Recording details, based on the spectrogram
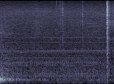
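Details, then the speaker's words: BCH (BCH/Shakti) DOL three-phase starter contactor, energized after cleaning carbon off the contact faces: quiet, with only a faint steady low hum and the earlier buzzing noise gone. "दोस्तों, आवाज बंद हो गई। गया। अभी carbon को साफ के माध्यम से व्यास।"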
